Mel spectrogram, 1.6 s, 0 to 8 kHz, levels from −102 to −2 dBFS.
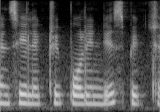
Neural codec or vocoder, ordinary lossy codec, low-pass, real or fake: none; none; none; real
